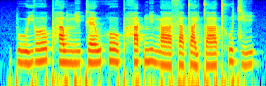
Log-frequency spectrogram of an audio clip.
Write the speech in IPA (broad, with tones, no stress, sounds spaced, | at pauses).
p uː˩ j ɤː˧˥ pʰ a˧ w ɲ i˩˧ k ɛː˧˥ w h oː˥˨ pʰ a˧˥ k̚ ŋ i˥˨ ŋ aː˧˩ s a˧˩ t̪ a˧˩ j t̪ aː˩˧ t̪ʰ u˥˨ t͡ɕ i˩˧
